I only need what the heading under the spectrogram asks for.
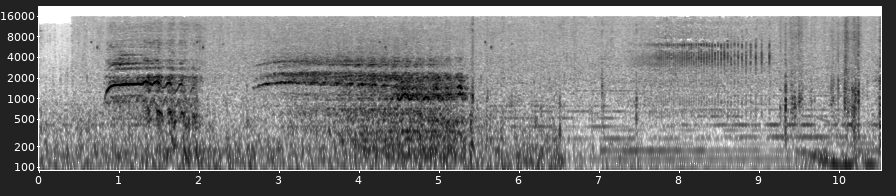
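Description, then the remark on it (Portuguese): A horse-drawn carriage rolls along through the night with steady clip-clopping hooves, while a horse gives two long, high whinnies early on; the rumble of the wheels and hoofbeats continues loudly throughout. “A carruagem seguiu noite adentro, parando somente quando o sol deu as caras no horizonte.”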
